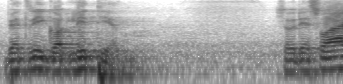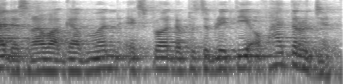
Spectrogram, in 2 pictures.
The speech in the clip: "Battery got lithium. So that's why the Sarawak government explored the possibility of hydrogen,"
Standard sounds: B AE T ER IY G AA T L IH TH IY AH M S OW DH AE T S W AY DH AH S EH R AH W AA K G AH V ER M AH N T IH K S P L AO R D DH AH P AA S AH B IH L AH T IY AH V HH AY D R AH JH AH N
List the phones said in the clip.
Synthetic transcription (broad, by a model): B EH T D IY G AA T L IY T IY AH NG S OW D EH T S W AY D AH S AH R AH W AA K G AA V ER M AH N IH K S P L AO D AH P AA S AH B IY L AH T IY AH F HH AY D R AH JH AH N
